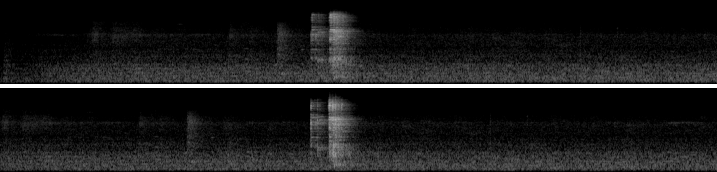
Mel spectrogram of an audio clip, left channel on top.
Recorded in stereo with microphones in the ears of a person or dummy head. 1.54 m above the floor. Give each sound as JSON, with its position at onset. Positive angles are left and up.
{"t": 3.1, "sound": "cutlery clinking", "side_deg": -30, "distance_m": 0.8}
